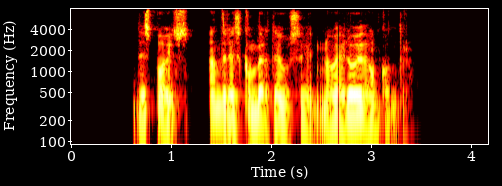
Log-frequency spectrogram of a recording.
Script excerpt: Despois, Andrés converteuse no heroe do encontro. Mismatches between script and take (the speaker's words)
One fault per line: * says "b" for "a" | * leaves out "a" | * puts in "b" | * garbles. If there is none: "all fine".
all fine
